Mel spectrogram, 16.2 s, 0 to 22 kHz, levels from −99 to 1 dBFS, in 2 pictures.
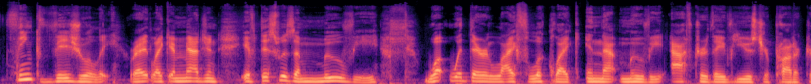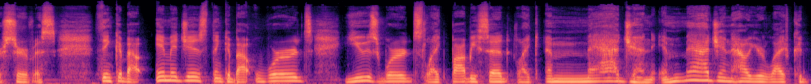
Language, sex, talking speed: English, male, 165 wpm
